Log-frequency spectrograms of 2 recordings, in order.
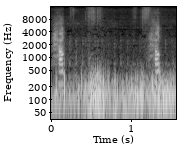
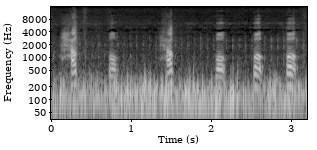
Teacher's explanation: দ্বিতীয় আওয়াজ যেন শোনা যায়, আওয়াজের সাথে যেন দ্বিতীয় কাফের উচ্চারণ শোনা যায়, কালকালার যে আওয়াজ যেমন দ তেমনি ক যেন শোনা যায়।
